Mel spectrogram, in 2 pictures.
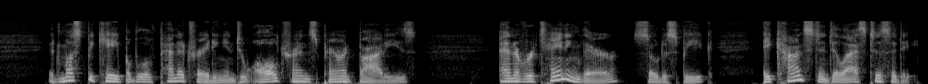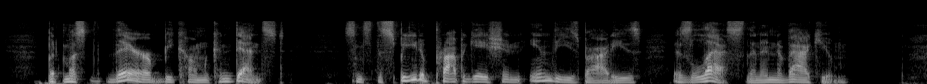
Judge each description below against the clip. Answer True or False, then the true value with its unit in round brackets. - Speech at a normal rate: False (125 wpm)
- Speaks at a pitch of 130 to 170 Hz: False (120 Hz)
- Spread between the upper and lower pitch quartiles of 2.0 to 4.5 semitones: False (4.9 semitones)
